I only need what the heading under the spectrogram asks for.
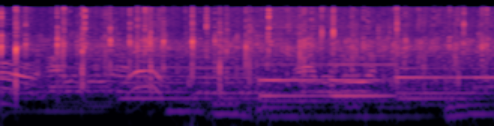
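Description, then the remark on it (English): Sharp hand claps ring out repeatedly and somewhat irregularly, over a murmur of voices and steady humming tones underneath. “But today he can clap.”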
